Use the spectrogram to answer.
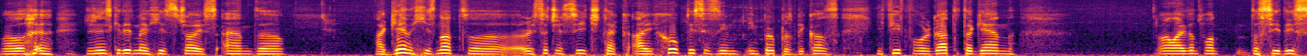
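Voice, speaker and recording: Over noticeable background noise, a man with a non-native accent and a fairly high pitch speaks at a fairly slow pace with fairly even intonation. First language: not English. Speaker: esports caster. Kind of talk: live game commentary. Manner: halting, many fillers and repetitions.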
